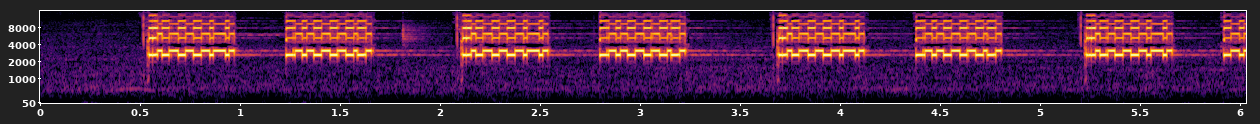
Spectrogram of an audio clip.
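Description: A telephone rings in paired electronic bursts during an outgoing phone call, two short trills, a pause, then two more, repeating four times with a bright, steady tone. No one speaks.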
